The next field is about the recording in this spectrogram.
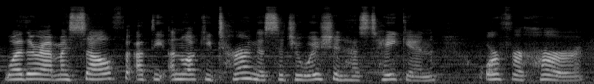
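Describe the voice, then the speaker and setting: A woman's voice: a little high, steady tone, unhurried, sharp tone, soft background music. A woman hosting a gaming video, reading out a visual novel's narration with casual asides.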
